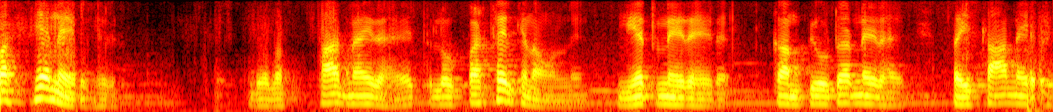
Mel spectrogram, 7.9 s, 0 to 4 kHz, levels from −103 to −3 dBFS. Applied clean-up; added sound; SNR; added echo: neural separator model SepFormer DNS4.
